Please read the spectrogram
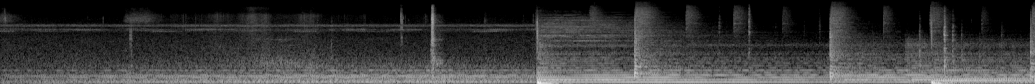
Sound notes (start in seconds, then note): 0.0 ethereal music; 4.0 Tex spits; 5.5 somber music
